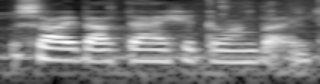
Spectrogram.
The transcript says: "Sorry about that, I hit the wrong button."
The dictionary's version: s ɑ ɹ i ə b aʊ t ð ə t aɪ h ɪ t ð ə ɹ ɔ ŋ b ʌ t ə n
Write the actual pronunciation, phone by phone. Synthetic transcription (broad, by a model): s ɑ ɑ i ə b aʊ t ð ə t aɪ h ɪ t ð ə l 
